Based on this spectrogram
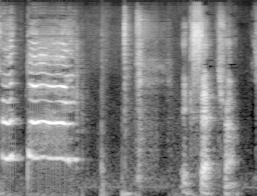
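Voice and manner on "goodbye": high-pitched voice, pitched even higher. Showing the goodbye version of a rhyme game: saying goodbye in a high voice. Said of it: "Let's say goodbye as high as we can".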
